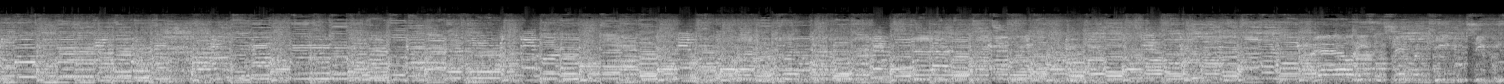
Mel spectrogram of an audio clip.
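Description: Live hillbilly boogie band playing an instrumental break without vocals: electric guitar and steel guitar over acoustic rhythm guitar and upright bass.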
